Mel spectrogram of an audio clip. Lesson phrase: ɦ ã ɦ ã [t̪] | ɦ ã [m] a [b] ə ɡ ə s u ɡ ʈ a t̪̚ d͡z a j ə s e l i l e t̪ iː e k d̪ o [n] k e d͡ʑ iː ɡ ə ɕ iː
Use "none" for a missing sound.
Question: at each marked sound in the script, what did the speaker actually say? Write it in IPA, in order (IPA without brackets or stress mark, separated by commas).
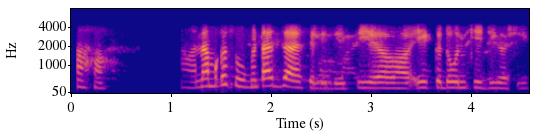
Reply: none, n, m, n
